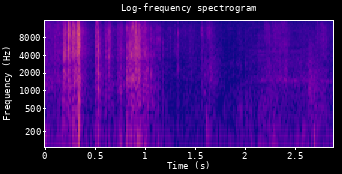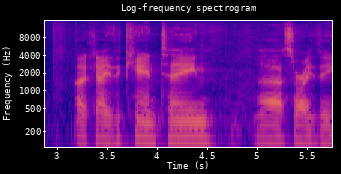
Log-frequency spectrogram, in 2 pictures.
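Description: Fabric rustles as a man handles a canvas pouch.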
